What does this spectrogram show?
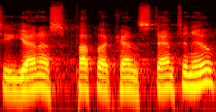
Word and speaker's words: Yannis Papakonstantinou: His name is Yannis Papakonstantinou. Spelled like it sounds. Spelled the same way it sounds.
